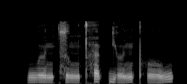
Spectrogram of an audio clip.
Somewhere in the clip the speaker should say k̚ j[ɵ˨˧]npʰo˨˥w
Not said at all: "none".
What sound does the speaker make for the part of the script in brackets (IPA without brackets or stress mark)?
ɵ˨˥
